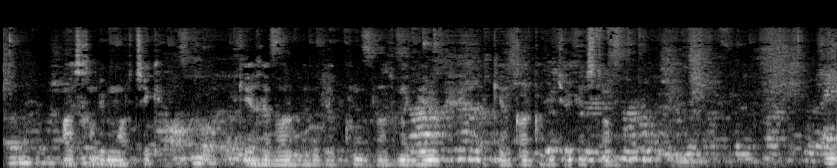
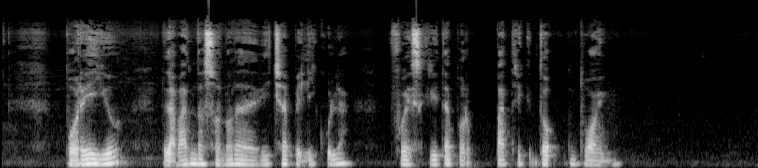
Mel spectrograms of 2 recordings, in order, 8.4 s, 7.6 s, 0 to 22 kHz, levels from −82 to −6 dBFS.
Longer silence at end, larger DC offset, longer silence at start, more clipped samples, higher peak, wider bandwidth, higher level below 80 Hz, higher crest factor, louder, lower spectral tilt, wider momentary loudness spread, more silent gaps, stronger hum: second, 0 s vs 1.35 s; neither; second, 0.05 s vs 0.35 s; neither; second, -8 dBFS vs 0 dBFS; second, 11.5 kHz vs 14.5 kHz; about the same, -46 dBFS vs -50 dBFS; about the same, 18 dB vs 20 dB; second, -27 LUFS vs -19 LUFS; first, -5.5 dB/octave vs -4 dB/octave; second, 10 LU vs 14 LU; neither; neither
